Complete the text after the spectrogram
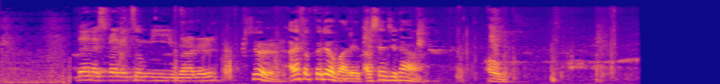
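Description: A young man speaks casually up close.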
